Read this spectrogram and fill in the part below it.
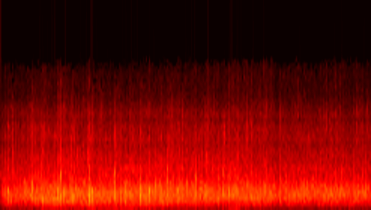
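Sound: audience applauding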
